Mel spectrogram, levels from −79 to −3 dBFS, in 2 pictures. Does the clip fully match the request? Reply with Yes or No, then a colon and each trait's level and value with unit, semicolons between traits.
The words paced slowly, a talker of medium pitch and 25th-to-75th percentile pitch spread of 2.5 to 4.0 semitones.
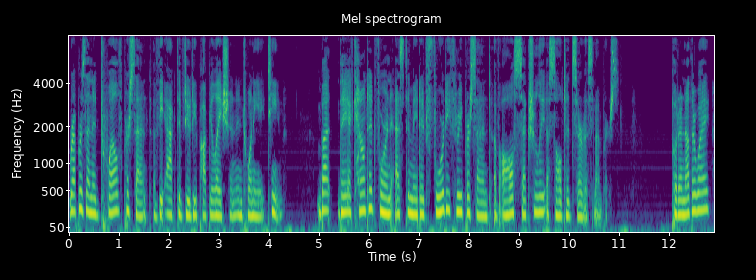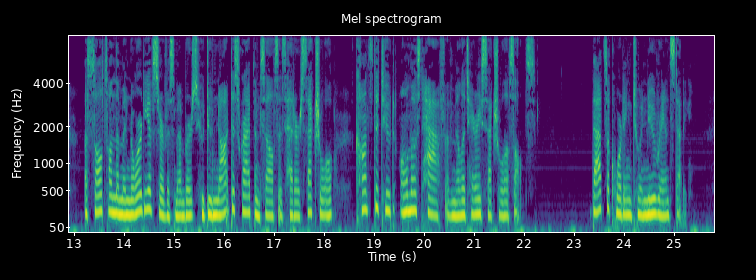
Yes: slow, 125 wpm; medium, 180 Hz; average, 3.6 semitones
